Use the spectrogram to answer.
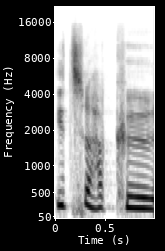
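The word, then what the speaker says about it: יצחק: 이치라 그 외에 어 히브리어로 이츠하크 라고 읽는데 웃었어요 2차 글 및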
